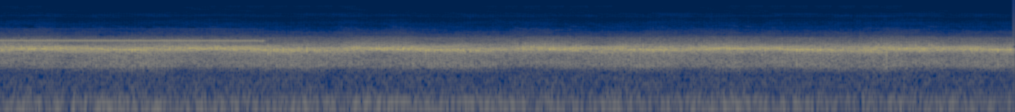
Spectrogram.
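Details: Mexican frogs heard at night. Dense overlapping croaking holds a constant level throughout, while a fine, high, even tone sounds for the first two and a half seconds and then fades out.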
